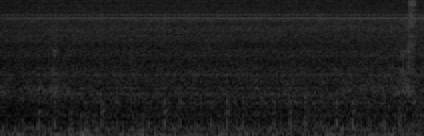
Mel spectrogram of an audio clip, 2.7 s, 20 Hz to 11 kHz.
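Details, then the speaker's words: Sony WM-FX661 Walkman after cassette mechanism rebuild, microphone held close: quiet, steady whirr with soft irregular gear ticks and an even motor note; normal running noise of gears, belt and motor. "It is making this noise. I don't think this is a bad noise. It is a normal noise. Uh after all these are a lot of cog wheels and wheels and uh rubber belt with an motor that is spinning a tape."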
